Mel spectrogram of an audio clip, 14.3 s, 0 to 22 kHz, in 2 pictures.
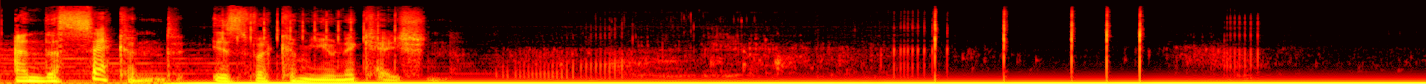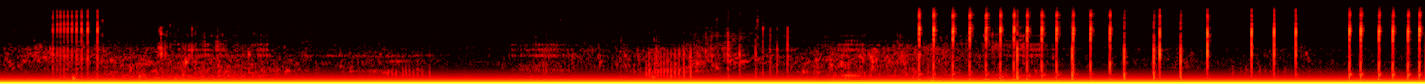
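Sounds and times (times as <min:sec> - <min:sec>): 
low rumbling underwater ocean background: 0:00.0 - 0:12.0
speech: 0:00.1 - 0:02.3
sperm whale clicks recorded underwater by hydrophone: 0:01.1 - 0:02.0, 0:02.6 - 0:06.4, 0:07.2 - 0:08.5, 0:09.8 - 0:14.2.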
